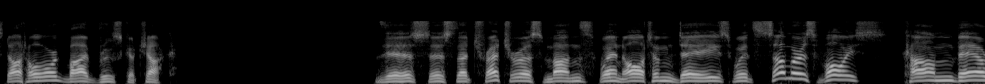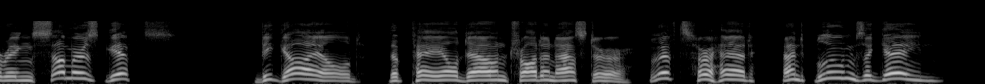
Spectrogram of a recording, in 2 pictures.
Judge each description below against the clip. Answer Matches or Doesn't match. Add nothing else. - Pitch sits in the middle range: Matches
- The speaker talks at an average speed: Doesn't match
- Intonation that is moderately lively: Matches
